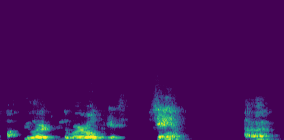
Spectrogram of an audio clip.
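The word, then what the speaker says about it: XAMPP: in the world is jam uh we're gonna go ahead and pronounce the x with the zh sound and it's a local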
